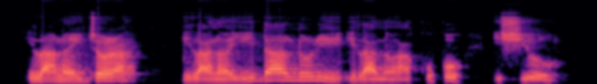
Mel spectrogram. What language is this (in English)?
Yoruba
